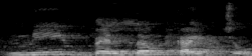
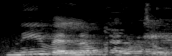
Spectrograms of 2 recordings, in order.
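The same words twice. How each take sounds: First: नी वेलम काइचो, slow, वेलम with long ल; drawn out Malayalam try. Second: नी वेलम काइचो, वेलम stressed, slow; Malayalam phrase. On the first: (धीमा मलयालम उच्चारण) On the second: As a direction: practise the Malayalam line. (Malayalam वाक्य का अभ्यास) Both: Shown as a demonstration. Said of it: "इसका pronunciation हम बराबर कर रहे हैं क्या".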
